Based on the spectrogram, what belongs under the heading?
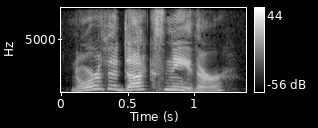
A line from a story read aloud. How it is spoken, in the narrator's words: replied Rat cheerfully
